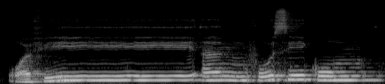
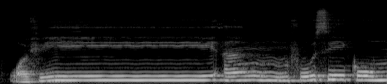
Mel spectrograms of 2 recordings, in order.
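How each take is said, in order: No difference in how they are said.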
